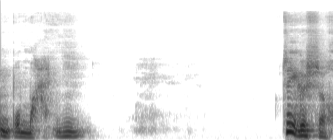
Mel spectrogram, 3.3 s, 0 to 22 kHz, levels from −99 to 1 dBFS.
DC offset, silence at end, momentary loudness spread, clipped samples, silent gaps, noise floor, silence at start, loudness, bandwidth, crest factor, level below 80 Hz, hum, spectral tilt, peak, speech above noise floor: under 0.1%; 0 s; 12 LU; under 0.1%; none; under -90 dBFS; 0 s; -23 LUFS; 14 kHz; 20 dB; -60 dBFS; none; -8.5 dB/octave; -6 dBFS; over 69 dB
